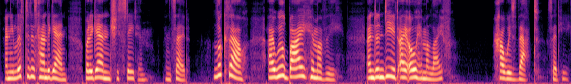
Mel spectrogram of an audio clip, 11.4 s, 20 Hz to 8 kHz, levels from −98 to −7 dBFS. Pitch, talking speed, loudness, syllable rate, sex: 240 Hz, 175 wpm, -16 LUFS, 4.5 syllables/s, female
